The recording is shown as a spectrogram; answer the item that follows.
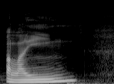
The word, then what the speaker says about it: Alain: It's a French name. Okay. Oh, yeah. I was like, I know I'm not saying that right. It's funny because in Cuba, my name pronounced Alain. Mm-hmm. You are a farmer. Uh-huh. You live in the countryside. You call me Alain. But the French name is Alain. So, and people call me here Alan.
